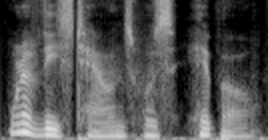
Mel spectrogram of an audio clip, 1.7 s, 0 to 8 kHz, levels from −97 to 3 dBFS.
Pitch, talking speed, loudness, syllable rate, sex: 115 Hz, 215 wpm, -20 LUFS, 5.9 syllables/s, male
